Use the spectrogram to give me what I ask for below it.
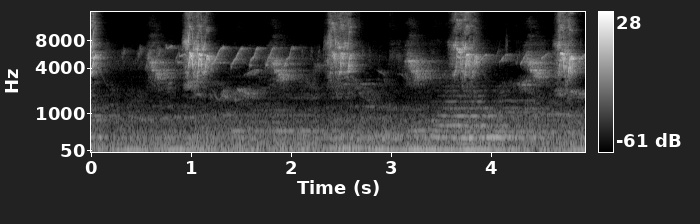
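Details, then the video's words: House sparrow chirping, a series of short bright chirps in bursts about every second, with a low steady hum underneath. "House sparrow sound effect"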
